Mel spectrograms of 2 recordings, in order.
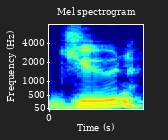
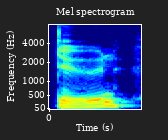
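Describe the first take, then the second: First: It is said with a British pronunciation. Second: It is said with a North American pronunciation. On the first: The speaker calls it right. "I'm using the British pronunciation" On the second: The speaker calls it wrong. "not Dune"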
